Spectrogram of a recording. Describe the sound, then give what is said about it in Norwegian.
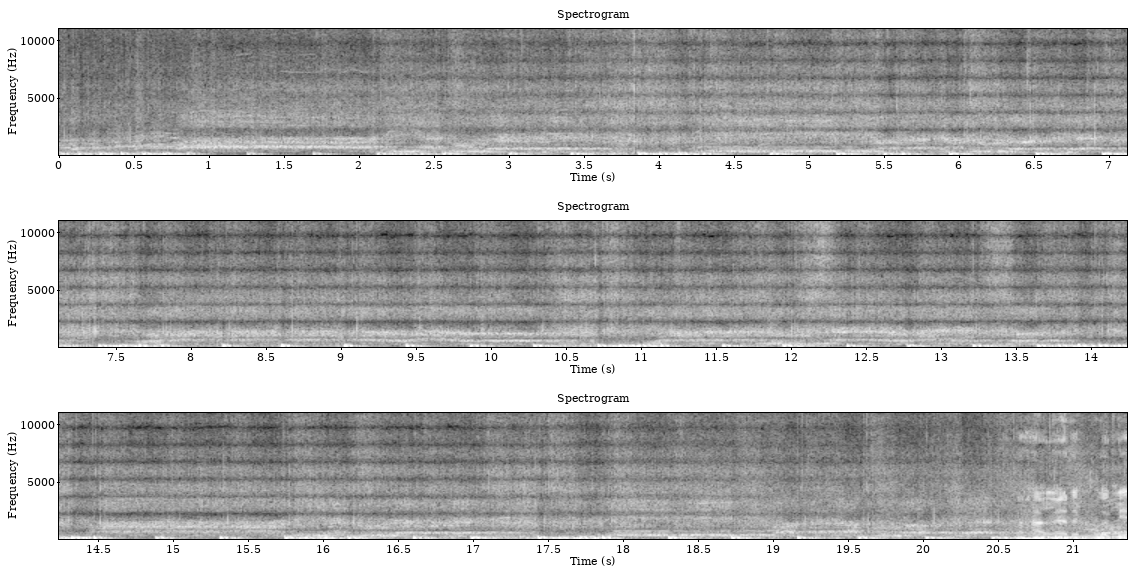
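A large crowd of football fans sings a chant together, loud and sustained, with a steady rhythmic pulse of stressed beats running through the whole stretch. “Og det er jo en sang eh, og eh, en stemning som bare har spredd seg for alle”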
